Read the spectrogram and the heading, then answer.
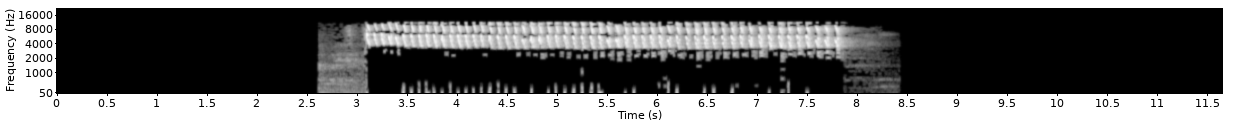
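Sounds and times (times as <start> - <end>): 
cililin singing long rapid trill: 2.9 - 8.3.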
